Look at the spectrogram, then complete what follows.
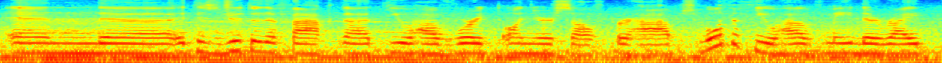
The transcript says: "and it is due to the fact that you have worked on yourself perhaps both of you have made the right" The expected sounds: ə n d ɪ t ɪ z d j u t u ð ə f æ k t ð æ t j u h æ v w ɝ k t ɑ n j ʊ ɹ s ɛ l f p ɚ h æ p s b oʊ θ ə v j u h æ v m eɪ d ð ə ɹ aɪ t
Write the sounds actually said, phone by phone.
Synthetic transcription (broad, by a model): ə n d ɪ t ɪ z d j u t u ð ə f æ k t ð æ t j u h æ v w ɝ k t ɑ n j ʊ ɹ s ɛ l f p ɚ h æ p s b oʊ θ ə v j u h æ v m eɪ d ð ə ɹ aɪ t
